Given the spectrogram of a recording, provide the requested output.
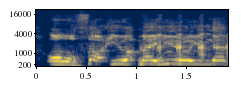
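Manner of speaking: loud, high British trash talk; hammed-up angry British gamer; mock UK accent. British players talking shit online, loud mock UK accent. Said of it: "they'd be like".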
